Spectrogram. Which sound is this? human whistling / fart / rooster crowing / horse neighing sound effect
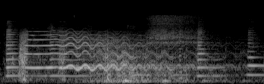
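horse neighing sound effect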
